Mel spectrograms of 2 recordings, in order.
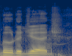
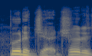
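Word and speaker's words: Buttigieg: it's blue the judge Buddha judge no it's not right that is not how it was originally pronounced he just decided he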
